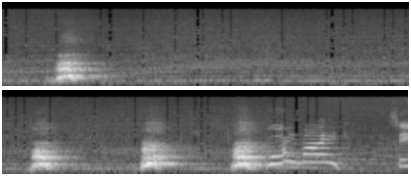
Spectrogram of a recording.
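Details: Great Dane puppy, curious and clumsy, encountering a drone at home: four short, harmonic barks spaced one to four seconds apart, the last trailing into a wavering whine, over a steady low hum.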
